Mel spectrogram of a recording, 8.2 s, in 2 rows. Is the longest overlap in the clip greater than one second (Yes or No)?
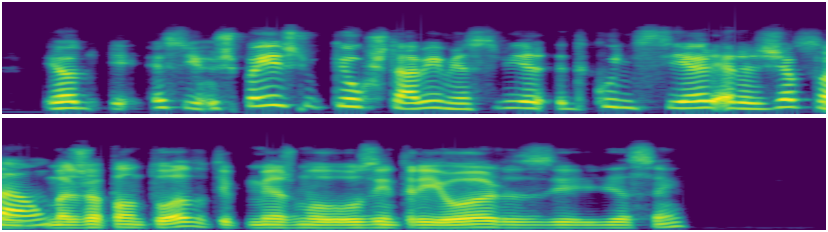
No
